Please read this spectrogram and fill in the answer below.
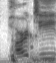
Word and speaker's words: party: Um party would be party. Part Dy with D. With a D.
